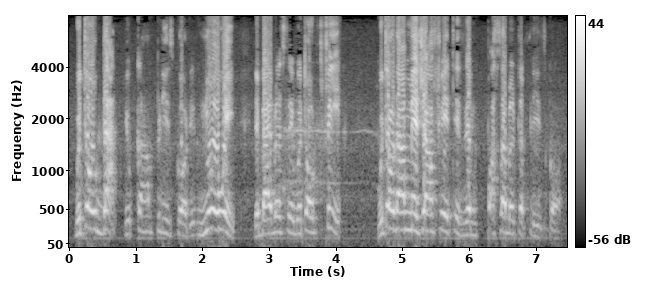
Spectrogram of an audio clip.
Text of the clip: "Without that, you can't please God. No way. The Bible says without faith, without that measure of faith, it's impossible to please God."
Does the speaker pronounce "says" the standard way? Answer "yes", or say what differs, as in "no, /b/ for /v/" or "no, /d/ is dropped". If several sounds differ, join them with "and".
no, /z/ is dropped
